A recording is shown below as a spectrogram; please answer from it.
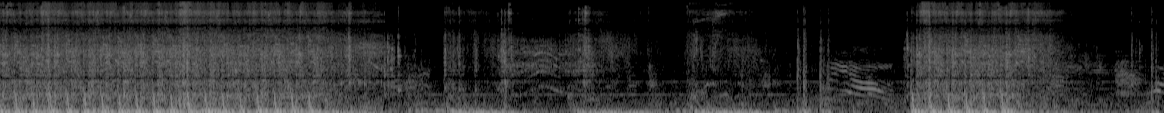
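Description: A shock and dark magic spell in Tiny Tina's Wonderlands fires as bursts of rapid crackling, ratcheting shots, loud in stretches and broken by short pauses, with some voices underneath.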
